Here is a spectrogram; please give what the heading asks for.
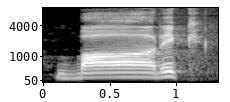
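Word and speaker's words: بارك: বারিক লানা বারিক লানা এখানে বা এর মধ্যে যেহেতু আলিফ রয়েছে আর এখানে একটি কায়দা থাকে আলিফ মাদ্দা তো বা এর মধ্যে আমরা একটু বা যখন উচ্চারণ করবো একটু টানবো বারিক বারিক শুধু বা এর মধ্যে এই শব্দের মধ্যে শুধু বা এর স্থানে একটু এক আলিফ বারিক বারিক তারপর লানা লানা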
